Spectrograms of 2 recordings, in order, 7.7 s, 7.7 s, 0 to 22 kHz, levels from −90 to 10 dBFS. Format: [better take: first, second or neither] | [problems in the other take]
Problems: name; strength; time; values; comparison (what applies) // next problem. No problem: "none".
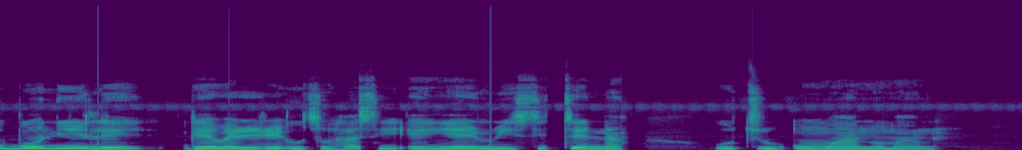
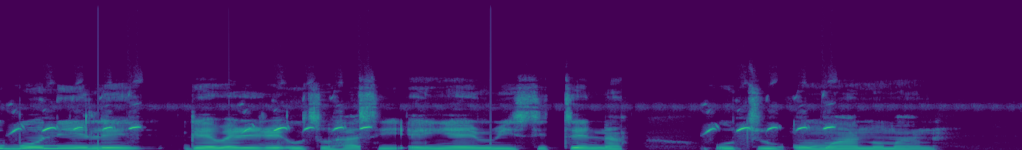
first | background sound (Chirp, tweet); 2 dB above the speech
